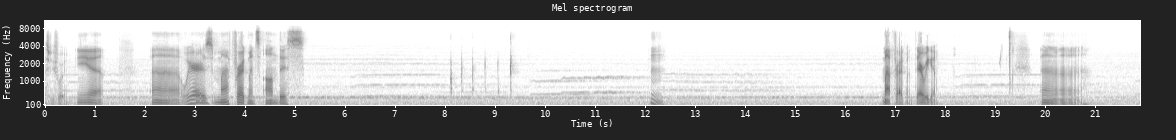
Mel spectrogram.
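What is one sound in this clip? A man talks casually and close to a microphone, in short bursts.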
